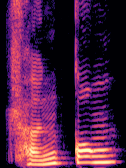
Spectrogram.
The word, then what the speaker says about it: Chen Gong: main strategist and advisor, Chen Gong. Chi En, Chen, Ge Ong, Gong, Chen Gong.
